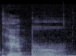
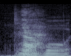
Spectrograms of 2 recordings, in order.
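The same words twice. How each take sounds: First: The B is pronounced hard. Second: The B is pronounced soft. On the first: "hard B" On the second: "soft B"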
